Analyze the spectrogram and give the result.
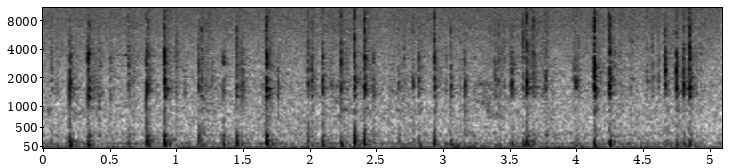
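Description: Fingertips and nails tap quickly on the top and sides of a large, hollow, empty plastic mixing bowl turned upside down. The result is a steady patter of dull, low knocks mixed with bright, clicky nail ticks, each dying away almost at once over a faint low hum.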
